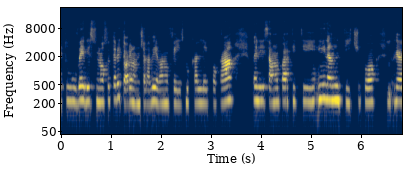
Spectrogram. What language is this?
Italian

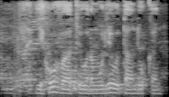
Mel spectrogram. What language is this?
Kinyarwanda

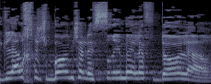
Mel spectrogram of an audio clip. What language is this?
Hebrew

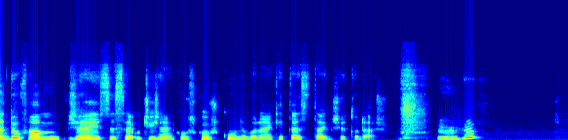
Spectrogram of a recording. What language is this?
Czech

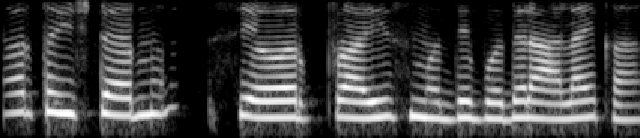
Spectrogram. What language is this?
Marathi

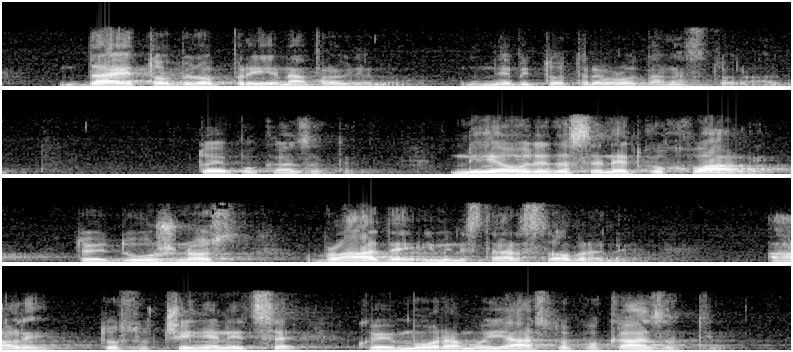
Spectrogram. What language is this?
Croatian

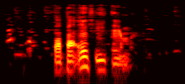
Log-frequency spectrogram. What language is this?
Rombo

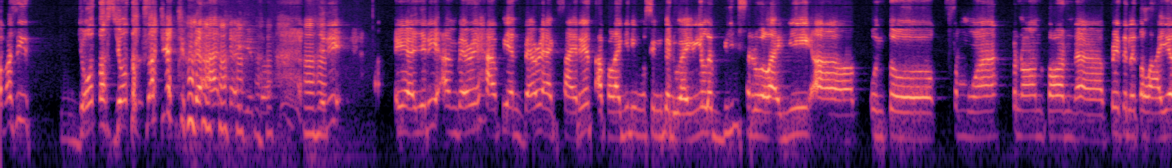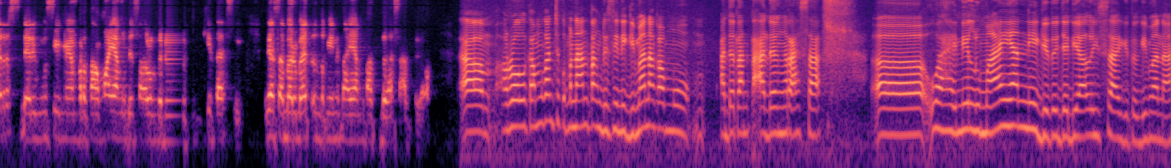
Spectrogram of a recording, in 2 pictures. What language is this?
Indonesian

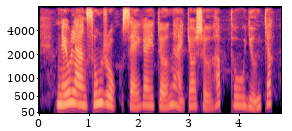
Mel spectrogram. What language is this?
Vietnamese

